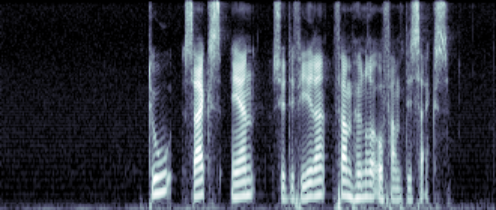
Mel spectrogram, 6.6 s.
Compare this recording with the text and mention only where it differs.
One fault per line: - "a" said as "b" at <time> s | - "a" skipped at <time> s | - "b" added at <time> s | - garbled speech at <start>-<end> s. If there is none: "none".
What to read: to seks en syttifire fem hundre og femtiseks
none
